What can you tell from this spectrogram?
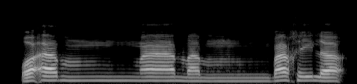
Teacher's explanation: নুনটাকে মিমের দ্বারাই পরিবর্তন করে এক আলিফ পরিমাণ গুণনা করে পড়তে হয়, একে ইখলাব বলা হয়। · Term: ইকলাব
